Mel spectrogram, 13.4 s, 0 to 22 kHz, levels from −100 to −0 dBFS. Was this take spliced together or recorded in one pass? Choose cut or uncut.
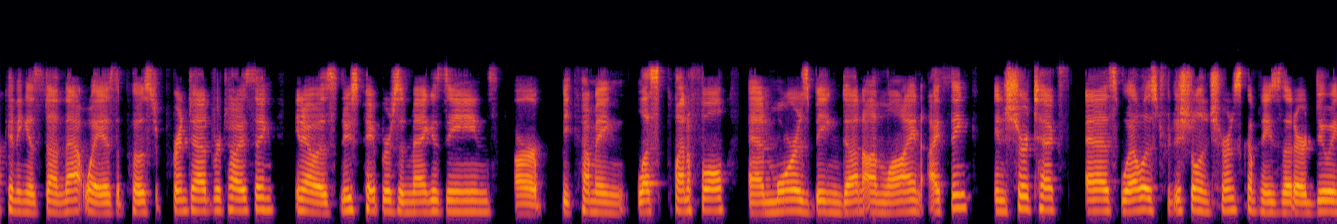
cut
